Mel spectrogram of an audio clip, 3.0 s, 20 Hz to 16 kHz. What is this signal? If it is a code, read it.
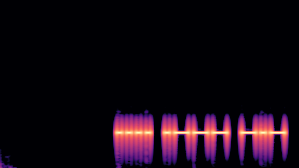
Morse code, heard as a keyed tone, about 25 wpm, 700 Hz. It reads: HJK
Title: USA Call Sign Postfixes - 3 Letters 25wpm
